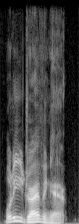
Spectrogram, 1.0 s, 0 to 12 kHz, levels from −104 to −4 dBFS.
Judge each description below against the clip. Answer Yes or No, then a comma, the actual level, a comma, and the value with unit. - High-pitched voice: No, low, 135 Hz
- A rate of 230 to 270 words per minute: No, fast, 305 wpm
